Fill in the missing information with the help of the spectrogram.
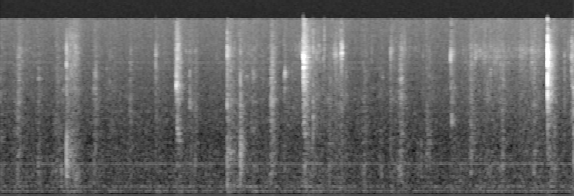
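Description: Faint, scattered clicks and smacks of someone eating with their hands: chewing, and a sharper crack near the end as grilled chicken is pulled apart.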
